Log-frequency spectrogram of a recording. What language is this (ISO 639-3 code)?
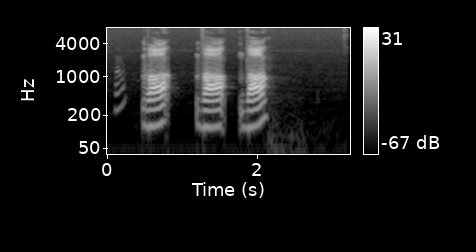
nor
